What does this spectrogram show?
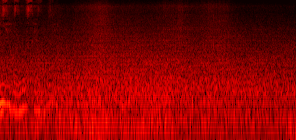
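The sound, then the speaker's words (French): Ocean waves wash in a steady, continuous roar of surf, broad and hissing, with no distinct breaks between swells and a faint gust of wind beneath. “L'océan sur un banc, je mire l'océan.”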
